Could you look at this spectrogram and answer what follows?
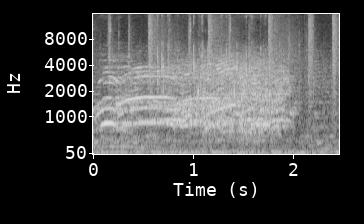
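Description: A large crowd gathered for a Kumar Vishwas poetry event, a dense, loud roar of many voices and cheering filling the short stretch without pause.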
